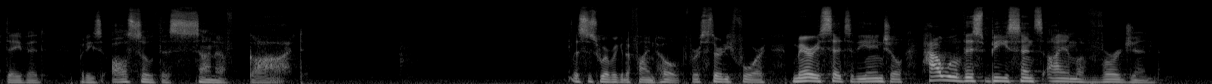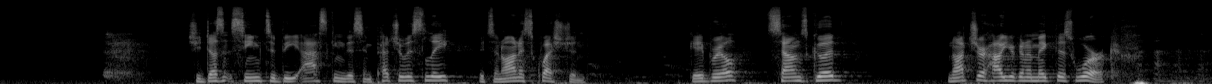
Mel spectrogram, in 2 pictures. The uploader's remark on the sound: Sermon audio from LBC worship service on Sunday, December 5, 2021.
